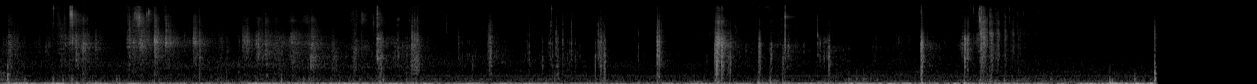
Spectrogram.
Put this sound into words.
Pill blister packet
health, medicine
